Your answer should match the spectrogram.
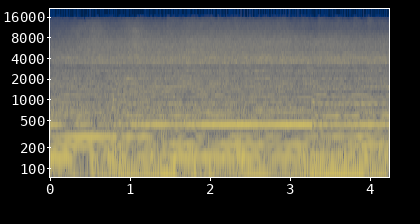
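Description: Live rock band holding a sustained chord with no drum strokes: several notes ring steadily under a high hiss, and the highest held note drops out about three seconds in.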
